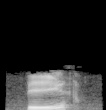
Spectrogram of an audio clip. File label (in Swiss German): "beer", alsace; vin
